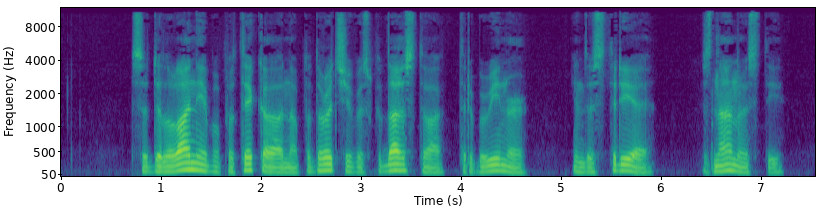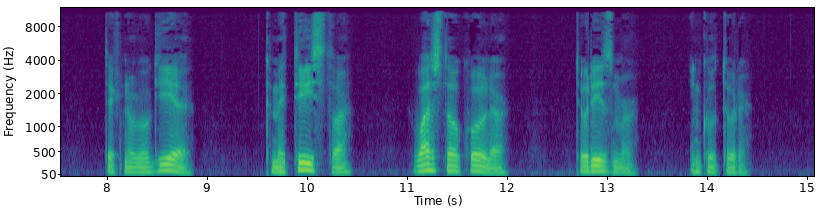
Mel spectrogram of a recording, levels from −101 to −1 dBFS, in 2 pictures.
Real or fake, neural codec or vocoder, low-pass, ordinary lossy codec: fake; codec, 24 kHz, 0.9 kbps, WavTokenizer, small release; 10.8 kHz; MP3, 48 kbps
